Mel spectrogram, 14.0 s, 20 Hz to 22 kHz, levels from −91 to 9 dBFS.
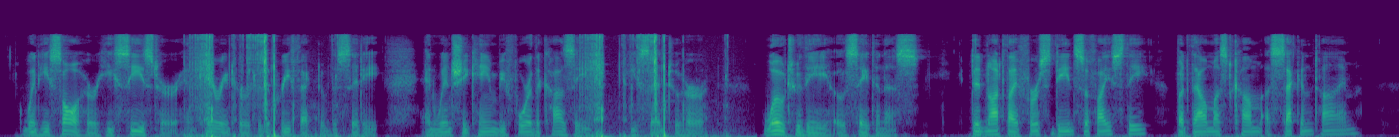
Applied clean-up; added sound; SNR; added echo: none; Camera; -1 dB; none.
